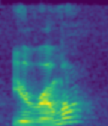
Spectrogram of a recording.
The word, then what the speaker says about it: Yiruma: River Flows in You by Yiruma. I might be pronouncing it wrong. Y-I-R-U-M-A.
